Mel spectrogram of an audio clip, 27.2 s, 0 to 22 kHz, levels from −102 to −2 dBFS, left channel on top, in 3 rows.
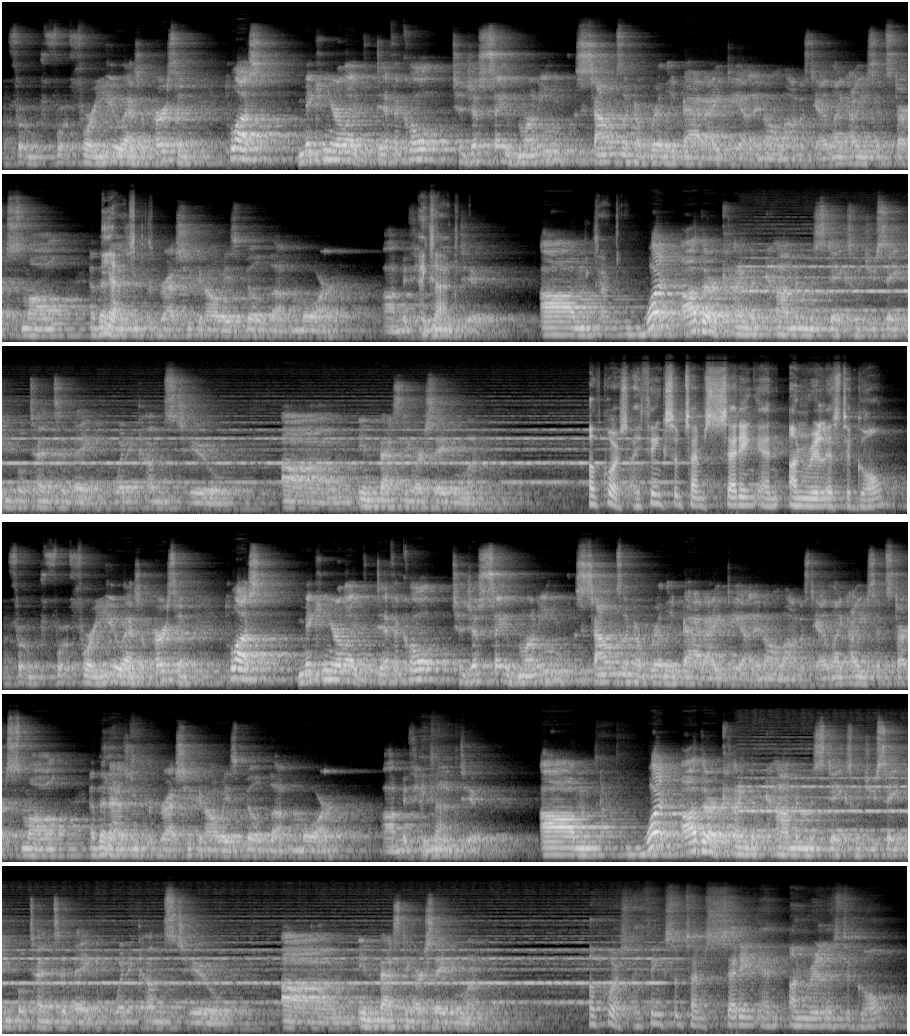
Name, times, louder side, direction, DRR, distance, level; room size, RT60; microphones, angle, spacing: voice 1, 0.1-2.6 3.0-9.6 9.9-12.4 12.9-13.9 14.4-15.0 15.3-20.3 20.9-23.0, right 1 dB, 10° right, 2 dB, 1.2 m, -25 dB
voice 2, 13.2-13.7 15.0-15.1 24.0-27.0, left 9 dB, 70° left, 14 dB, 0.4 m, -26 dB
sound 1, 16.4-24.8, right 1 dB, 65° right, 2.9 m, -33 dB
16.5 x 10.0 x 3.2 m, 1.5 s
head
